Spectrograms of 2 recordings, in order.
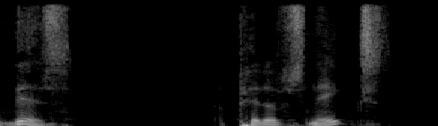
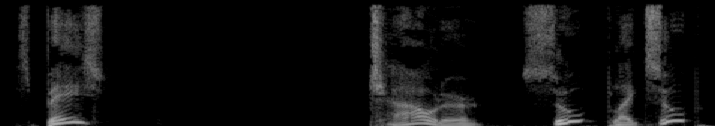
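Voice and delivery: much higher puzzled voice; puzzled friend Sam; 7 semitones higher, slower than usual. Acted. Sam puzzling over space chatter, much higher confused voice. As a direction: mishear it and question, confused.

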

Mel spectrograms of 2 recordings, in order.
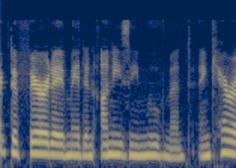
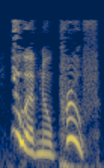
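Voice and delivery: angry raised shout; 7 semitones higher, 7 dB louder than usual. A narrator's reading. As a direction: shout the protest. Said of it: "shouted the wolf".

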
